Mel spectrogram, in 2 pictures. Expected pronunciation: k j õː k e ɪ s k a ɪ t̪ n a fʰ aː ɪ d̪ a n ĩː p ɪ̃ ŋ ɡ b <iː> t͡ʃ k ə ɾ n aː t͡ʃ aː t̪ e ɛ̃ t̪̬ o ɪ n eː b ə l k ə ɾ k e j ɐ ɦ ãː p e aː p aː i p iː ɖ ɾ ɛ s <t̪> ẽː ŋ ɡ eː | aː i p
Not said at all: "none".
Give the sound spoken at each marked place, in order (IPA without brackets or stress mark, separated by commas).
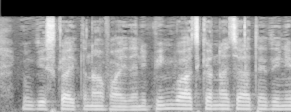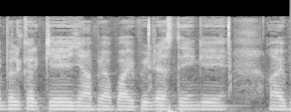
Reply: aː, d̪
